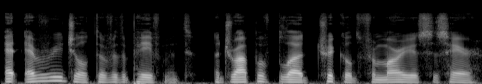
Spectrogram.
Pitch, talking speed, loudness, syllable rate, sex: 110 Hz, 175 wpm, -22 LUFS, 4.8 syllables/s, male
